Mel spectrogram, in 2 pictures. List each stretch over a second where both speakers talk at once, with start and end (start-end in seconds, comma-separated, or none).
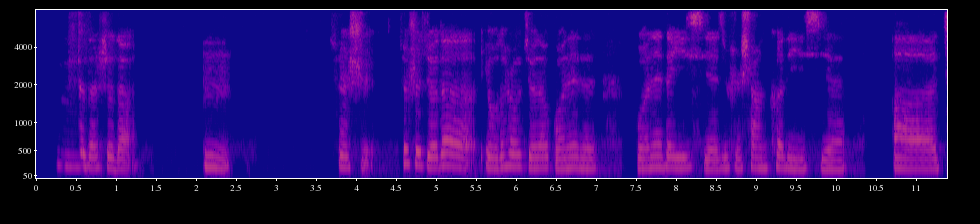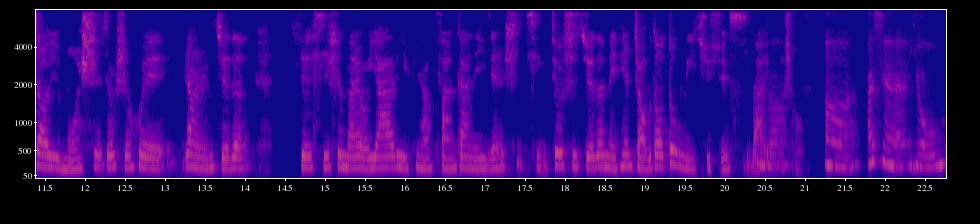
none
